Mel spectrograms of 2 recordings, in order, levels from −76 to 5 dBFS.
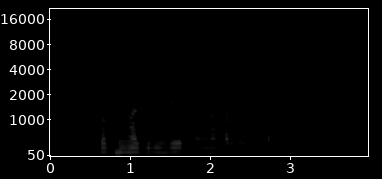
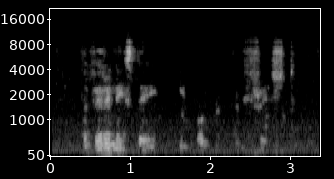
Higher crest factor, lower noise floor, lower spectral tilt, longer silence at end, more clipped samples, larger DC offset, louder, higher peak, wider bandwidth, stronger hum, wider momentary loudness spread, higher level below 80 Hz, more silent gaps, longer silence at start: about the same, 22 dB vs 26 dB; first, under -90 dBFS vs -48 dBFS; first, -5 dB/octave vs -1 dB/octave; first, 1.1 s vs 0.35 s; neither; neither; second, -67 LUFS vs -22 LUFS; second, -48 dBFS vs -2 dBFS; second, 8.4 kHz vs 10.5 kHz; neither; second, 4 LU vs 23 LU; second, under -90 dBFS vs -72 dBFS; first, 2.11-2.15 s, 2.64-2.72 s, 2.81-2.88 s vs none; first, 0.6 s vs 0.4 s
